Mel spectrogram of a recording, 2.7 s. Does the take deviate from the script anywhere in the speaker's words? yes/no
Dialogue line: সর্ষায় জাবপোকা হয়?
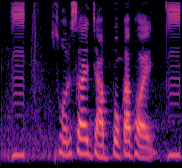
no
